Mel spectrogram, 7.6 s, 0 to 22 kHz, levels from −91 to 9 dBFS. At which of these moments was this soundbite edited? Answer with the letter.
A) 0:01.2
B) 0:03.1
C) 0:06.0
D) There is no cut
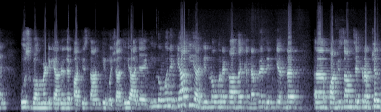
B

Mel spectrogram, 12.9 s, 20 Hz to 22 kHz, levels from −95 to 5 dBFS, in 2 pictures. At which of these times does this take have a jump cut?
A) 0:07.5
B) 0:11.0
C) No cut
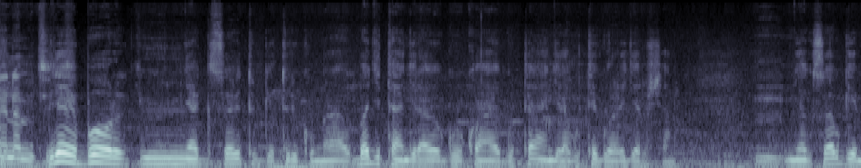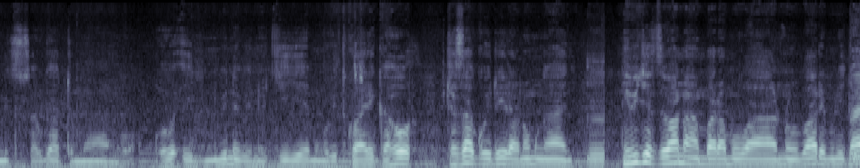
B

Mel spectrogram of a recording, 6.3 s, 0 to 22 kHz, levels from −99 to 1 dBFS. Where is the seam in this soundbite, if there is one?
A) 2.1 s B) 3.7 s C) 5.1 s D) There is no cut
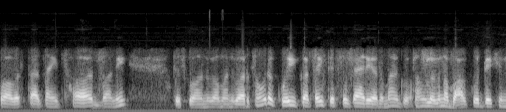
C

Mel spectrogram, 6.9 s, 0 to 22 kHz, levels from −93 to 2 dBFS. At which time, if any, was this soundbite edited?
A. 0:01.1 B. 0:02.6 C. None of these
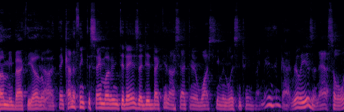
A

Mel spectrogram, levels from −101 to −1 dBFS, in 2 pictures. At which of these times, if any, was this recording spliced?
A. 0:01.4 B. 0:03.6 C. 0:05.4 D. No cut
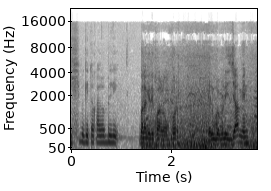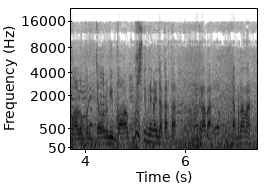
A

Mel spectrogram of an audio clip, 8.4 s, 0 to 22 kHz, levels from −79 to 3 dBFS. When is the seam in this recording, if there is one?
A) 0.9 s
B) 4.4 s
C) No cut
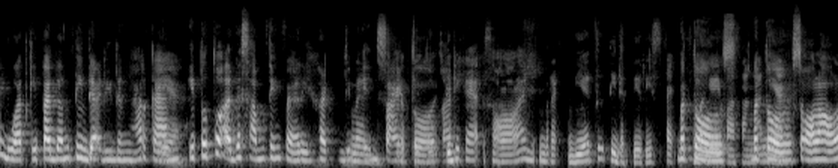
C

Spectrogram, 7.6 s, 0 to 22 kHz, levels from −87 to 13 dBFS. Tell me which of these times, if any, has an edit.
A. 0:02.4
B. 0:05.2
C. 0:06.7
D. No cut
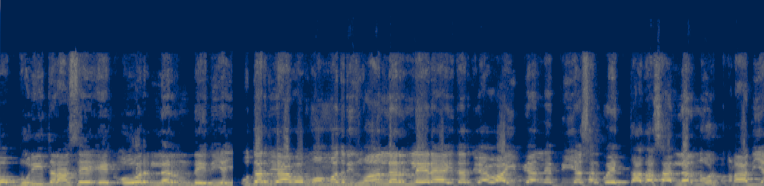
D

